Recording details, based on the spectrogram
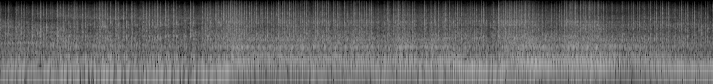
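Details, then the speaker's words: Engine started after crank angle sensor and harmonic balancer job, battery hooked up in hope of bypassing the immobilizer: loud, harsh idle with an uneven chuffing beat, ragged when revved, sounding angry on one side; running rough, probably misfiring. "There she goes. It's loud. She sounds angry over this side."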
